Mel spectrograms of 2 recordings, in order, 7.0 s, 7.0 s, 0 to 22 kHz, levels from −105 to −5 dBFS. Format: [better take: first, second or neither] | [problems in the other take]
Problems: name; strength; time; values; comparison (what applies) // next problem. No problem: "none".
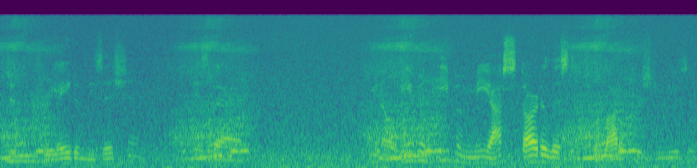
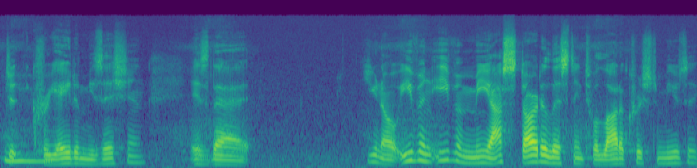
second | hiss; loud; throughout; 2 dB below the speech; faint in the second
